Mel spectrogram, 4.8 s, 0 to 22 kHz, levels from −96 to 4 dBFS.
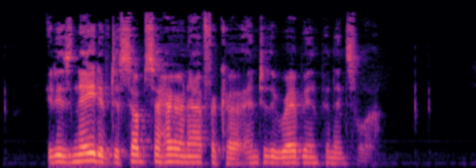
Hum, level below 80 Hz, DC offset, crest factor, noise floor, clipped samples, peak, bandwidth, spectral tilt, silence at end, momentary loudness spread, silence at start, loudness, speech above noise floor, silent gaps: none; -62 dBFS; under 0.1%; 20 dB; -69 dBFS; under 0.1%; -6 dBFS; 16 kHz; -3.5 dB/octave; 1.05 s; 13 LU; 0.45 s; -25 LUFS; 43 dB; none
